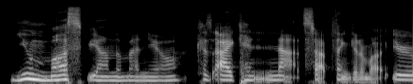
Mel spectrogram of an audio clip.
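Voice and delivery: put-on creepy man's voice. Retelling a customer's pickup line at the counter, mock-creepy pickup line. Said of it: "Like crazy eyes, just you know how creepy men do it".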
